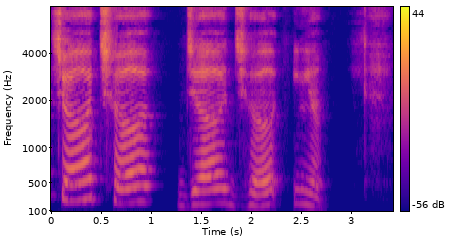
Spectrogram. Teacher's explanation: च, ज और ञ इनका जब उच्चारण करेंगे तो प्राण वायु कम निकलेगी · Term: अल्पप्राण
